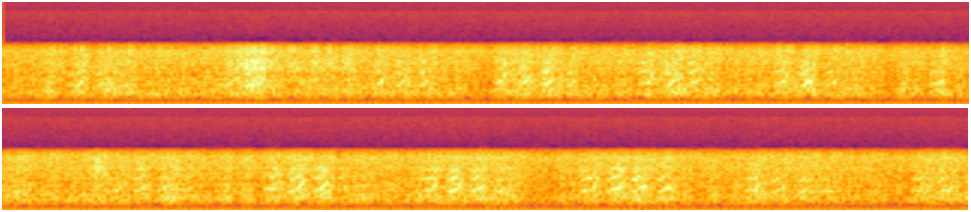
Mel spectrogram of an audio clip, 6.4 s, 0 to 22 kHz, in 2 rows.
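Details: Guinea pig around three years old, a female, squeaking in pain while pooping after a leaf lettuce treat, June 16th: soft, repeated chirp-like squeaks about twice per second, partly masked by constant background hiss.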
